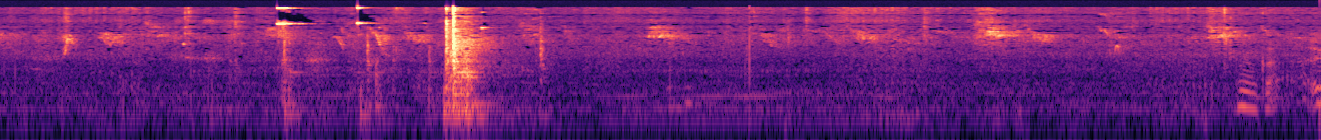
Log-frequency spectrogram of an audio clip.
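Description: A sparrow gives a few short chirps near its nest of chicks inside a house, scattered across quiet stretches with soft room noise and a person talking now and then.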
